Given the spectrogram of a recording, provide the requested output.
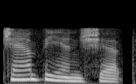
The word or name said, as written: championship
